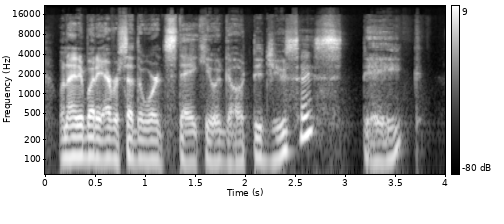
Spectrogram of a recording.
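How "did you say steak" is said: goofy, silly voice, very slowly stretched and drawn out. Retelling what a buddy always said about steak: imitating Russ's silly voice. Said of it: "a fucking silly-ass voice".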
